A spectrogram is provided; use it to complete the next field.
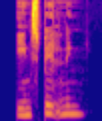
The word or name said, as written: indspilning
